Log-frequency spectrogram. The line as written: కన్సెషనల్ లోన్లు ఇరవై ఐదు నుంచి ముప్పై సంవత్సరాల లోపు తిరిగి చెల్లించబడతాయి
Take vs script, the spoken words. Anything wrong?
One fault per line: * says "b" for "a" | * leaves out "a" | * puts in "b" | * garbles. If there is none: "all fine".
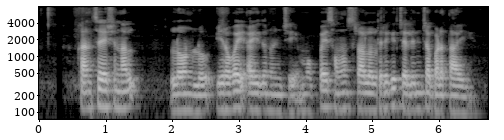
* leaves out "లోపు"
